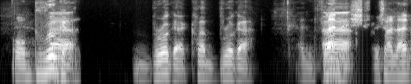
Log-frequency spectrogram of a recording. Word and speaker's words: Club Brugge: Club Brugge. And Flemish, which I learnt off the TIFO podcast. John McKenzie told me. Is that how it's pronounced? If you're speaking in Flemish, apparently.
